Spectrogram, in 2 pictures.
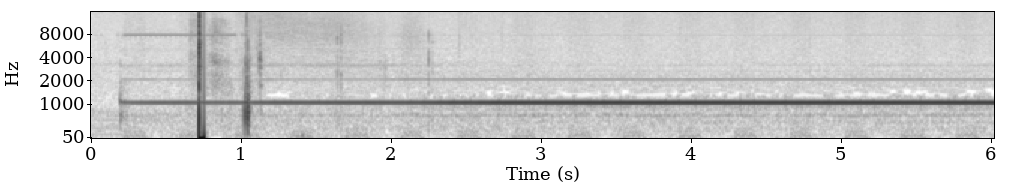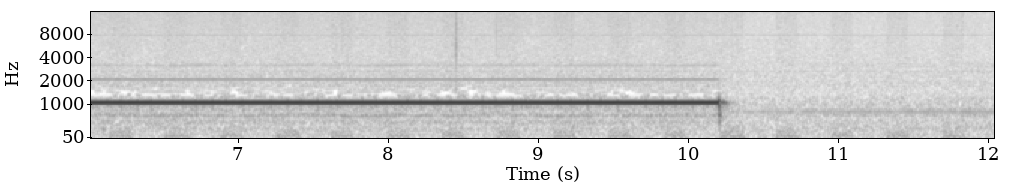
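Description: NOAA Weather Radio 1050 Hz warning alarm tone: one steady high tone held for about ten seconds that cuts off sharply, announcing a severe thunderstorm warning. Two sharp clicks come just after the tone starts.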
